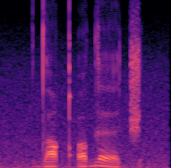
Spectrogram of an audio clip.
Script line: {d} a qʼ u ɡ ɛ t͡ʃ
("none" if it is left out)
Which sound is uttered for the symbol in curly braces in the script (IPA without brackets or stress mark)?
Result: d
